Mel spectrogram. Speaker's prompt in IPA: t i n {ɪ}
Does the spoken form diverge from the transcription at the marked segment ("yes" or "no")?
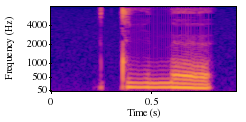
yes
